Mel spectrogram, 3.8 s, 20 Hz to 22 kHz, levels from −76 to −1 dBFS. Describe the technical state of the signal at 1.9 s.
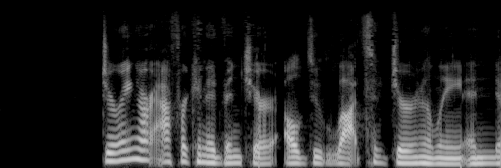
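At 1.94 s, just before "I'll do", the speech jumps forward by about 150 ms because compressed frames are skipped. That gap points to roughly seven lost frames of about 21 ms each.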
